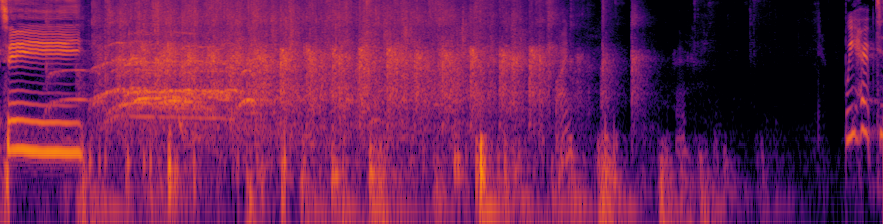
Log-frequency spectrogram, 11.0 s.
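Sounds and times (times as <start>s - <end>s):
speech: 0.0s - 2.1s
audience applause at a school students' poetry festival showcase: 0.6s - 8.1s.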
